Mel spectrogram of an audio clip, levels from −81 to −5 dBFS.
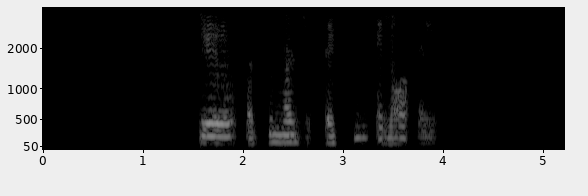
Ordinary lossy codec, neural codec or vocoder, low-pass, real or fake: MP3, 24 kbps; codec, 16 kHz, 0.5 kbps, FreqCodec, smaller model; 3.6 kHz; fake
